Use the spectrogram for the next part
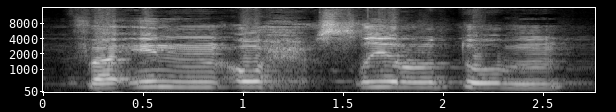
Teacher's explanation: اس نون کو ظاہر کر کے پڑھیں گے، اس نون کے اندر غنہ اخفا نہیں کریں گے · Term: اظہار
